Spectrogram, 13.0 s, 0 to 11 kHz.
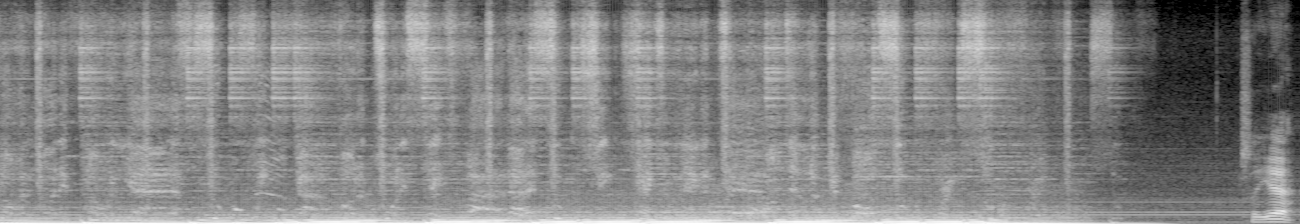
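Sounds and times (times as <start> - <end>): deep repeating bass notes: 0.0 - 11.8
hip-hop music: 0.0 - 11.9.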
